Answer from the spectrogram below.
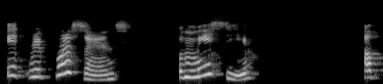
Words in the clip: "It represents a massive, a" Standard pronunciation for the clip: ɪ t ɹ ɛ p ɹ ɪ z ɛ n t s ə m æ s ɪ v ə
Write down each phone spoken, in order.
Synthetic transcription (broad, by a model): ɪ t ɹ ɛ p ɹ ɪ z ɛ n t s ə m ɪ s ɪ ə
